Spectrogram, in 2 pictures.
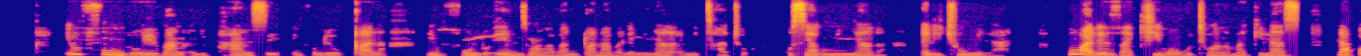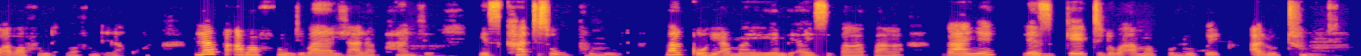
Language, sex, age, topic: North Ndebele, female, 36-49, education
